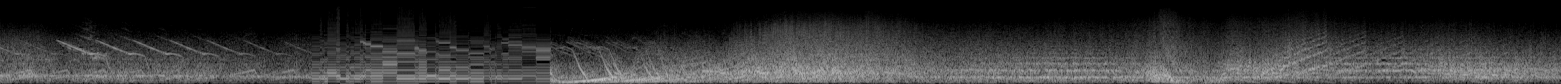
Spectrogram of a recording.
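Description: An everyday-sound recording that turns into a rigid, metallic buzz pitched at 134 Hz from 3.12 to 5.50 s, with essentially all of that stretch affected. This robotic sound from repeated short buffers is likely a single block of about 7.5 ms being looped while fresh audio fails to arrive in time.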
